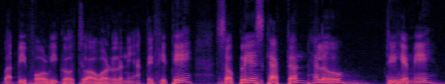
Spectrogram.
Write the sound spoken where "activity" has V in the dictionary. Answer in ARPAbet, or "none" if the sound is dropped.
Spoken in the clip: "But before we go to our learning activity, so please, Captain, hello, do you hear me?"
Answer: F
